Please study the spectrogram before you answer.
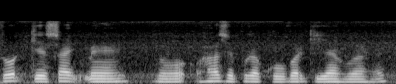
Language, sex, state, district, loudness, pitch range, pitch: Hindi, male, Arunachal Pradesh, Lower Dibang Valley, -16 LUFS, 130-140 Hz, 130 Hz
